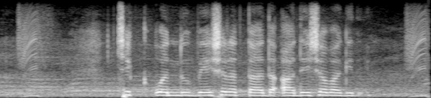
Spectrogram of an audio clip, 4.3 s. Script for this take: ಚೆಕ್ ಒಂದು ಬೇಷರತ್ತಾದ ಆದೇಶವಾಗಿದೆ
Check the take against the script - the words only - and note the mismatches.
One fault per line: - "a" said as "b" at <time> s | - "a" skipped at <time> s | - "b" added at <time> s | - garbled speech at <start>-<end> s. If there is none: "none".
none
